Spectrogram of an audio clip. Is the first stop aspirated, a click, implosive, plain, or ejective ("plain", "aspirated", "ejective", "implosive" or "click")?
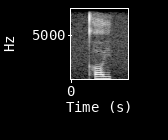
aspirated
